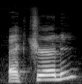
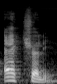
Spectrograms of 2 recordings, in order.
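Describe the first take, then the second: First: Actually rising high at the end; actually with a higher, rising finish; first variant. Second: Actually falling at the end; actually at usual pitch with a falling finish; second variant. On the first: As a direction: lift the end of actually like a question. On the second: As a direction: let actually drop to a close. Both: Shown as a demonstration. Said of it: "Both are correct".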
